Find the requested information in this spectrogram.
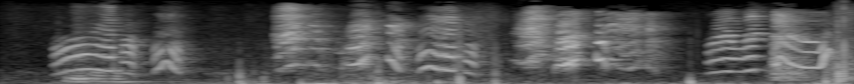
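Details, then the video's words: Pet Indian ringneck parakeet chattering indoors in a dense stream of short, nasal, speech-like syllables. A raspy background hiss and faint knocks accompany the chatter, which ends in a rising squeak. "My Parrot Yaha Hai 🦜🦜 Crazy Voice"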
